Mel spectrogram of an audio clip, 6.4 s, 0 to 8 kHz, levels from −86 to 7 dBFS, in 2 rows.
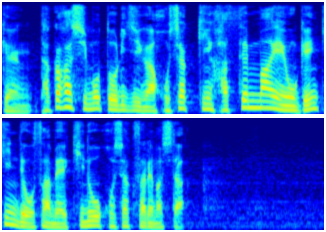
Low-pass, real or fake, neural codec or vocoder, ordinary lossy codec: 7.2 kHz; real; none; none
